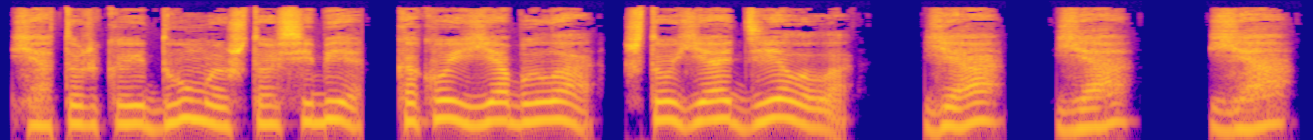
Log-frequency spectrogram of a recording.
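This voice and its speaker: A woman's voice: medium pitch, normal speed, warm tone, dry recording, studio quality. A young woman reading a novel aloud in the first person, her telling emotional and tearful. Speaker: audiobook narrator. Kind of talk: first-person scripted narration.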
